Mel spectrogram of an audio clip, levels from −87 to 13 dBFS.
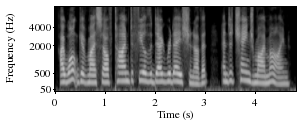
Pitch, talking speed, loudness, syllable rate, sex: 230 Hz, 200 wpm, -18 LUFS, 4.9 syllables/s, female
